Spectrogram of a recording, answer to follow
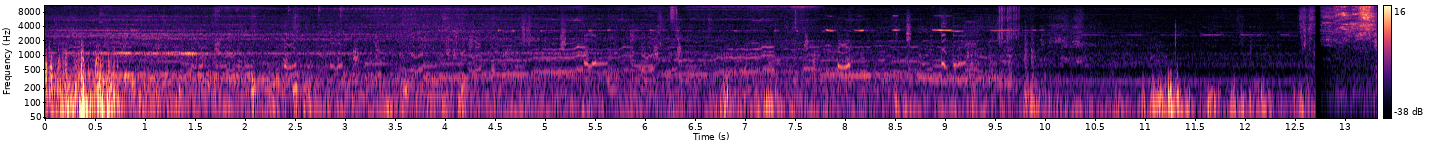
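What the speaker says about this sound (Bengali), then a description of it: "এই তো আমাদের ট্রেনটা চলে এসছে।" A train pulls into a station in Adelaide, Australia, its rumbling wheels and rail noise steady and fairly loud throughout, with faint squeals and clanks, and a sharp thump near the end.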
